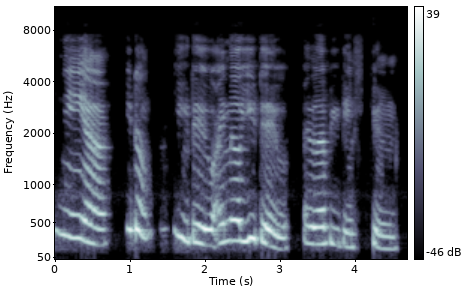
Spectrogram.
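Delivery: high, hammed-up lovesick boyfriend; mock Denmark voice. Reader voicing Denmark's reply to Reichu, high mock lovesick voice. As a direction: squeak it out like a cheesy romance hero.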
